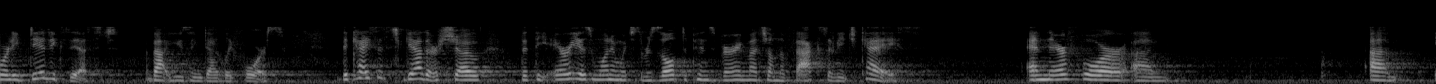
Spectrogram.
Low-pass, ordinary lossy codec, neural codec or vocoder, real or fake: 7.2 kHz; MP3, 24 kbps; vocoder, 44.1 kHz, 80 mel bands, Vocos; fake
